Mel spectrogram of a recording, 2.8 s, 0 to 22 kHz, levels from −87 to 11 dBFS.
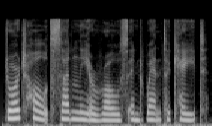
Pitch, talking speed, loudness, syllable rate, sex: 215 Hz, 170 wpm, -18 LUFS, 4.8 syllables/s, female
